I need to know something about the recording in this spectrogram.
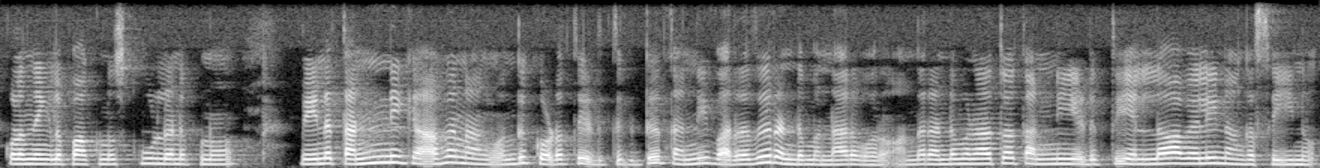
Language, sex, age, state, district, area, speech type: Tamil, female, 45-60, Tamil Nadu, Namakkal, rural, spontaneous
